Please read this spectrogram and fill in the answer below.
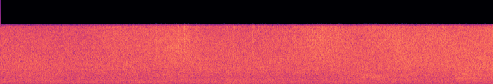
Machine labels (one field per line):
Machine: fan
